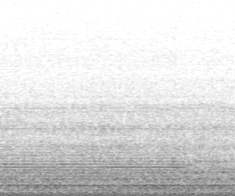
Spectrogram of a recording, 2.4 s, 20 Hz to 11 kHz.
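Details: Restored carbureted 1980 Ford F350, started after three pumps of the gas: steady, even low rumble with no knocks, misses or surging, settling into a smooth, healthy idle.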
